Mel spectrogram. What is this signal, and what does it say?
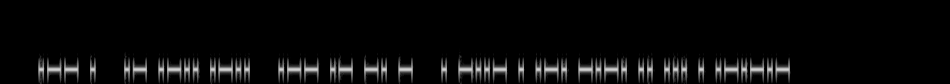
Morse code, heard as a keyed tone, about 28 wpm, 700 Hz. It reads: WE ALL WANT EXERCISE.
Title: Sentences from Top 1000 Words - Review Part 4 - 28wpm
